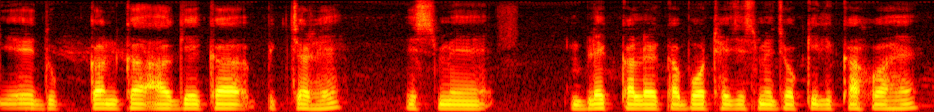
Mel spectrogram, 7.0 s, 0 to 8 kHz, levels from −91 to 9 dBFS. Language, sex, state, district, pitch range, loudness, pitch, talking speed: Hindi, male, Arunachal Pradesh, Papum Pare, 110-115 Hz, -19 LUFS, 110 Hz, 160 wpm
